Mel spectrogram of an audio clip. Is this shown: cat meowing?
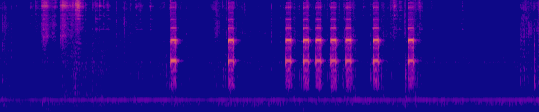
no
